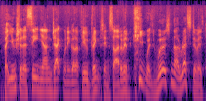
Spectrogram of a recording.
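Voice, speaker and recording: An actor playing a chatty, shaken working-class London fish bar owner in a radio drama, talking colloquially and hesitantly. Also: male voice, mid-range voice, lively intonation, fast talker, slight background noise, close to an everyday voice. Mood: shaken, wistful.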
